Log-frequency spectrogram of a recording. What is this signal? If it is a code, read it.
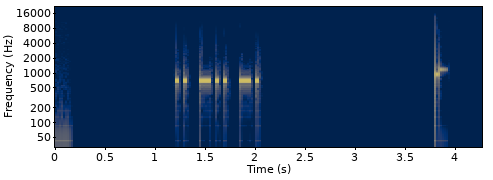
Morse code, heard as a keyed tone, about 30 wpm, 700 Hz. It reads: IDN
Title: USA Call Sign Postfixes - 3 Letters 30wpm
